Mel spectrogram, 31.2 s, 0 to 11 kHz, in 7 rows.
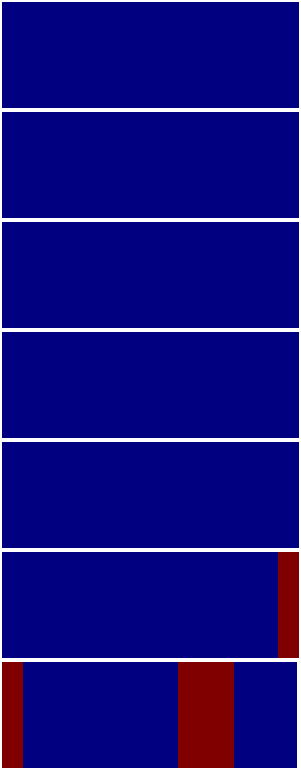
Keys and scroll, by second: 3.1 z, 3.3 z, 3.6 z, 3.9 z, 9.2 q, 14.1 q, 15.6 g, 16.4 alt+shift+d, 16.6 ctrl+s, 19.0 g, 19.6 alt+shift+d, 19.9 3, 21.3 alt+q, 22.1 1, 26.0 w, 27.0 ctrl+shift+d.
